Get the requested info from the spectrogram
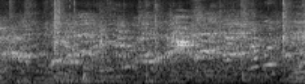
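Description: A roomful of young children talking at once, many small voices overlapping into an indistinct chatter.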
